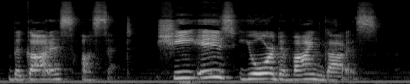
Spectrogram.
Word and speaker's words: Aset: isis is goddess assad her name is goddess asset but many people pronounce it isis you are a magician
